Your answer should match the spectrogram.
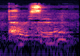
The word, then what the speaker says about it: person: In the word person, the first syllable is stressed, and the second syllable has a schwa sound. Person.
